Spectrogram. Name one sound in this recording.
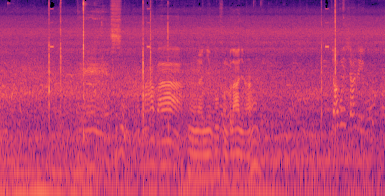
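Wooden game pieces click and clack on a board.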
